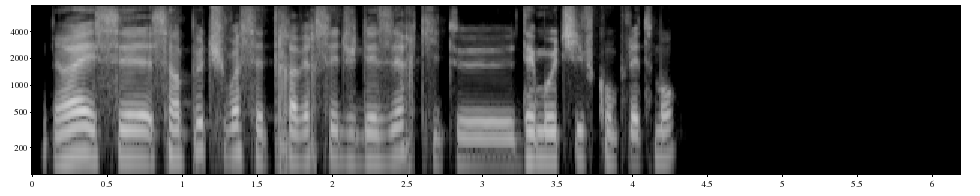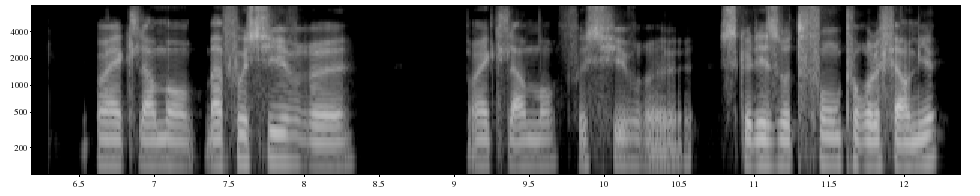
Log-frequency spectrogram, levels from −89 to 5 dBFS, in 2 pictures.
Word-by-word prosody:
Ouais, 165 +4 +9
c'est 155 0 +4
c'est 165 - +1
un 155 - +1
peu, 190 +4 -4
tu - - +3
vois? 175 +2 +1
Cette 150 -4 -3
traversée 150 +1 0
du 145 -1 -4
désert 145 +5 -2
qui 130 - -9
te 130 0 -6
démotive 150 +2 +2
complètement. 150 +1 -5 2.3
Ouais, 125 0 +1
clairement, 125 -1 -3
bah, 125 - +2
faut 140 +3 -2
suivre, 140 -1 +3
heu 115 0 -2 0.8
ouais 125 0 -3
clairement, 125 +2 -5
faut - - -12
suivre, 65 -1 -1
heu, - - -9 0.3
ce - - +3
que - - -4
les 125 0 +2
autres 125 - +3
font 130 -1 -2
pour 120 -1 -2
le 120 - +2
faire 115 -1 +2
mieux. 140 +4 -3
135 Hz, 170 wpm, -25 LUFS, 125-150 Hz, 2.3 s, Ouais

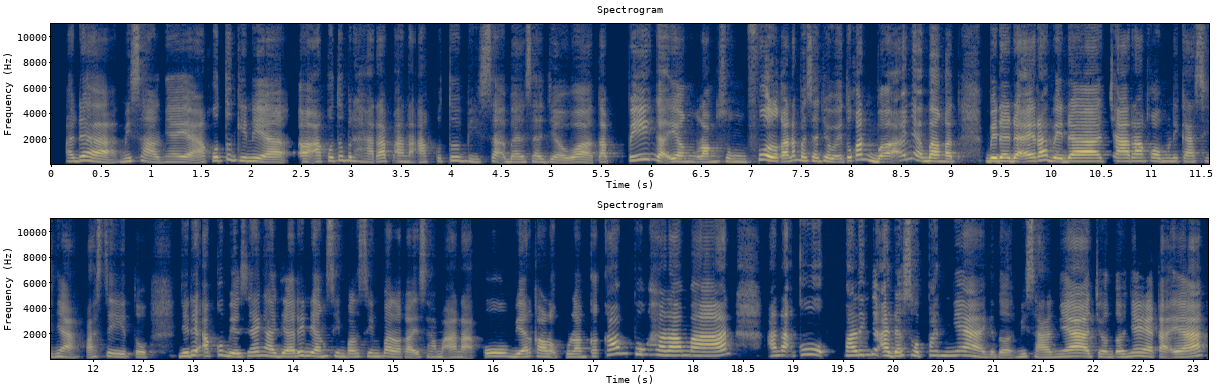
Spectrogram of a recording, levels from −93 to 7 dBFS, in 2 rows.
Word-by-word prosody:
Ada. 255 -3 0
Misalnya 210 -5 -6
ya 205 -2 0
aku 295 +6 -3
tuh 390 - -6
gini 280 -4 -3
ya, 200 -2 -1
e 230 - +1 0.2
aku 280 +4 -5
tuh 330 - -5
berharap 250 -3 -4
anak 230 -3 -5
aku 215 +3 -8
tuh 295 +3 -6
bisa 215 -5 -7
bahasa 210 +1 -6
Jawa, 190 -2 -2
tapi 295 - -4
nggak - - +3
yang 230 -1 +1
langsung 225 +1 -2
full 315 - +6
karena 245 +1 +4
bahasa 290 -1 0
Jawa 245 -5 -1
itu 280 - -3
kan 375 -1 +3
banyak 260 - 0
banget, 245 -4 +4 0.3
beda 260 +2 +9
daerah 275 +5 +5
beda 255 0 +6
cara 260 +1 +3
komunikasinya, 245 -3 -5
pasti 240 -1 -7
itu. 205 -3 -7 0.3
Jadi 270 +6 -1
aku 285 +1 -2
biasanya 285 +4 -3
ngajarin 255 +4 0
yang 250 -4 -1
simple-simple 240 -2 -5
kayak 195 -3 -4
sama 210 -1 -8
anakku 255 +5 -2
biar 225 +1 -2
kalau 235 -5 -1
pulang 220 -1 -4
ke 245 +1 -9
kampung 420 0 -1
halaman, 330 -1 +5 0.4
anakku 335 +5 -2 0.3
paling 330 +2 +1
nggak 310 -6 +2
ada 290 +1 0
sopannya 305 -5 -1
gitu. 195 -2 -8 0.2
Misalnya, 230 +3 +2
contohnya 225 +3 -3
ya - - -3
Kak 225 - -1
ya, 215 +3 +4
250 Hz, 160 wpm, -23 LUFS, 220-295 Hz, 0.4 s, beda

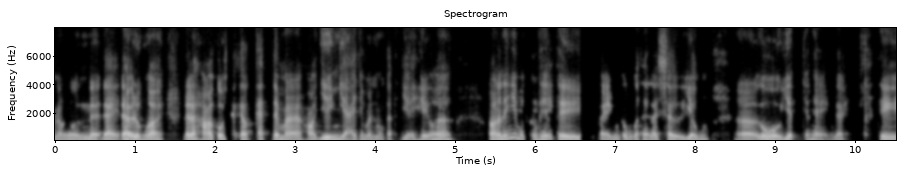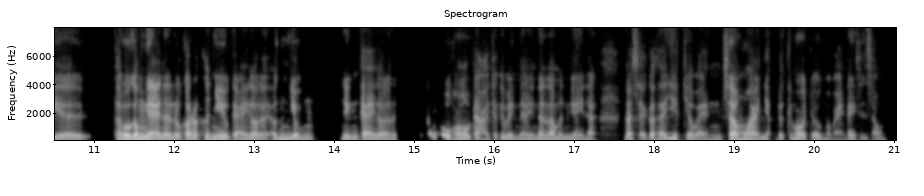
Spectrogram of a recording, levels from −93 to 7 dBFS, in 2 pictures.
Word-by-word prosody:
là 115 - -3
người 105 +1 -1
để 110 - +3
để 105 - +3
đó, - - +8
đúng 120 +4 +3
rồi! 100 -8 +4 0.3
Nên 135 - +5
là 130 - +7
họ 115 -1 +3
cũng 120 - +3
sẽ - - -11
có 175 +1 +4
cách - - -2
để 165 - +4
mà 120 -4 +1
họ 115 - +1
diễn 120 - +3
giải 165 0 -1
cho 180 0 -9
mình 130 -2 -6
một 130 +1 -9
cách 180 0 -5
dễ 120 +5 -6
hiểu 170 - 0
hơn. 165 -1 +1 0.5
Hoặc 140 +4 +4
nếu 215 +6 +2
như 275 -1 -1
mà 235 - -1
cần 165 0 -6
thiết 205 +4 0
thì 130 -7 +4 0.2
bạn 95 - -1
cũng 100 - -4
có 175 - -2
thể 130 - 0
là - - 0
sử 90 - 0
dụng, 100 +4 0 0.3
ờ, 115 0 0
Google 145 -5 +3
Dịch 115 - +1
chẳng - - -9
hạn, - - -7
đấy. - - -7 0.4
Thì, 145 0 +1
ờ, 135 0 -2 0.4
thời - - 0
buổi - - +9
công 175 -3 +7
nghệ 115 -4 +7
nên 135 -2 0
là 120 - 0
có 180 - +5
rất 225 +3 +1
cái 195 -2 -1
nhiều 105 -10 +1
cái, - - -3
gọi - - 0
là, - - -6
ứng 200 +1 -3
dụng, 95 +3 0 0.3
những 100 +5 -6
cái, 140 +4 +2
gọi 160 - -1
là, 95 - -10 0.4
công - - -6
cụ 100 0 +2
hỗ 95 0 -1
trợ - - -4
cho 115 - -10
cái 130 - -7
việc 110 - -5
này 90 0 -8
nên 105 +3 -5
là 100 - -1
mình 95 -1 -7
nghĩ 90 -1 -9
là - - -8 0.3
nó - - -1
sẽ - - -9
có - - +1
thể 110 -5 -3
giúp 155 +9 -3
cho - - -6
bạn 90 +2 -9
sớm 140 - +6
hòa 105 - 0
nhập 90 -1 -10
được 95 - -8
cái 135 - -12
môi 120 -3 0
trường 95 -1 -7
mà 95 - -15
bạn 90 +1 -15
đang 105 -1 -7
sinh 110 0 -21
sống. 125 +7 -16
120 Hz, 285 wpm, -23 LUFS, 100-150 Hz, 0.5 s, buổi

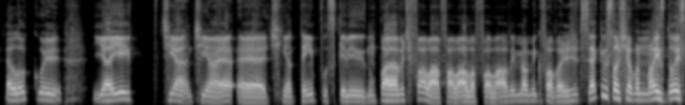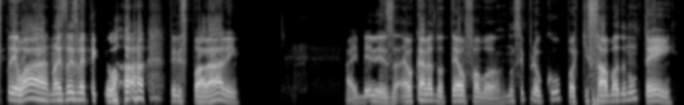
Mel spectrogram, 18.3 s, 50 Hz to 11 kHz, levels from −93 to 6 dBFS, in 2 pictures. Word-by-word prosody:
É 155 - -1
loucura, 165 -1 -4 0.4
e 150 - -4
aí, 170 +5 +3 0.4
tinha 155 -5 -2
tinha, 135 -1 -4
eh 140 +2 +2 0.4
eh, - - -7
tinha 120 +1 -7
tempos 135 +1 -7
que - - -9
ele 135 -1 -4
não 135 +1 -11
parava 145 0 +4
de - - -7
falar, 170 -11 +2
falava, 125 +3 +1
falava 120 +3 -2
e - - -9
meu 145 +1 -3
amigo 145 0 -6
falava: 135 0 -1
"Ai, 135 0 -3
gente 150 +1 -8
será 185 +1 +2
que 215 - -8
eles 245 - 0
estão 210 -2 +4
chamando 170 -4 +1
nós 175 +2 +4
2 190 +3 +3
pra 175 -3 -1
ir 155 - +7
lá, 175 0 +6
nós 155 +2 +1
2 180 0 +1
vai 175 0 +3
ter 165 0 -3
que - - -42
ir 140 - 0
lá, 185 +7 +4
pra - - -16 0.3
eles 135 -1 -6
pararem?" 125 0 +3 1.4
Aí - - -10
beleza, 120 -2 -5
é 125 - -2
o 130 - 0
cara 155 0 +2
do 135 -4 -8
hotel 140 +2 +1
falou: 110 -5 -7
"Não 135 +1 -16
se 170 - -11
preocupa, 170 -1 -7
que 135 - -15
sábado 150 +4 +2
não 180 +3 -8
tem." 135 - 0
145 Hz, 195 wpm, -23 LUFS, 130-170 Hz, 1.4 s, ir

